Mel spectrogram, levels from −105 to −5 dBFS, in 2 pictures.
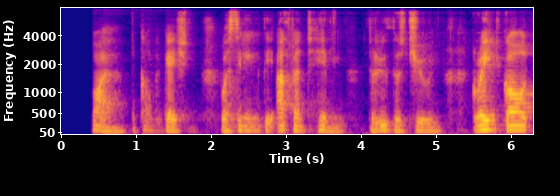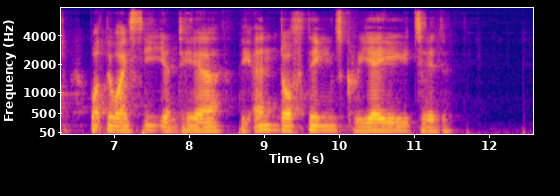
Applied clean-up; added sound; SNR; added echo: neural mask model DeepFilterNet 3.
